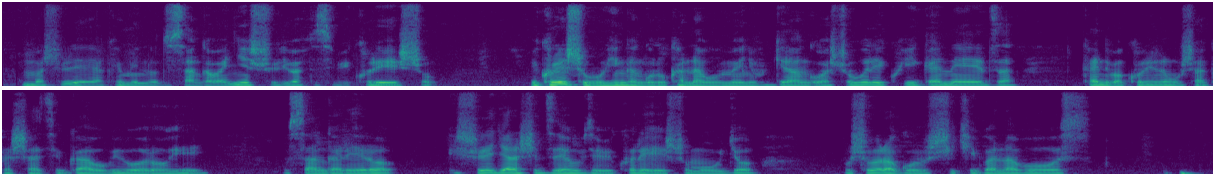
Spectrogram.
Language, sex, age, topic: Rundi, male, 18-24, education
